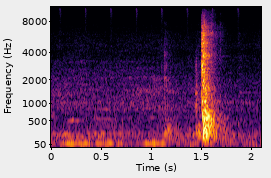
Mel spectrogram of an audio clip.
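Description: Low steady rumble of road traffic coming through an open window, with one short, sharp sound about one and a half seconds in.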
